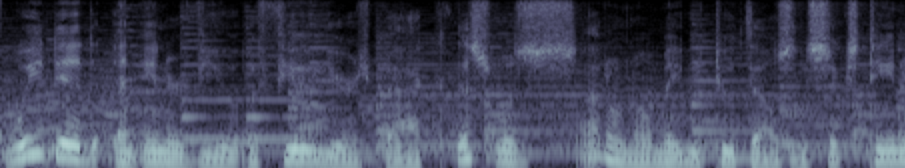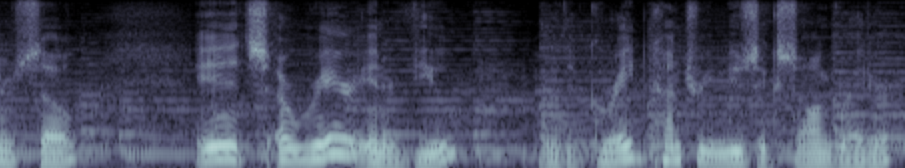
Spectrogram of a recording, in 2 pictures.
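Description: A man's voice: mid-range voice, lively intonation, a little slow, over music. A man hosting a radio interview show, speaking in a polite, announcer-like way with scripted introductions.

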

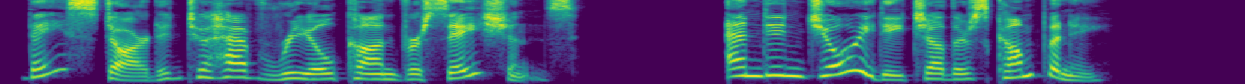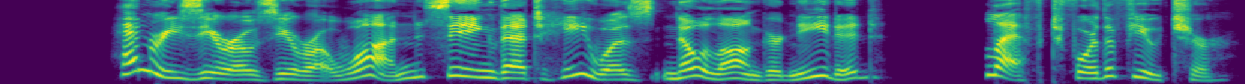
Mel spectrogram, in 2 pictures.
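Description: A woman narrating a futuristic fairy tale in an audio drama, with a measured storybook delivery. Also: medium pitch, no room sound, clean studio sound.

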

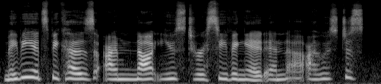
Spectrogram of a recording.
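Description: A woman acting an anxious, self-blaming, injured character who narrates her ordeal in short, halting phrases for an audio drama. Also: a little high, steady tone, no room sound, lightly acted. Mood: hurt, regretful. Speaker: fiction podcast performer.

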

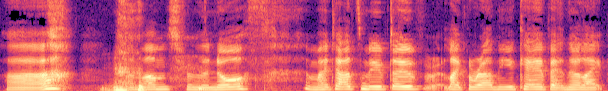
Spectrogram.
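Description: A woman's voice: medium pitch, unhurried, pushed and bright. A young English woman with a few northern touches in her speech, telling stories through giggles on a podcast. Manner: giggly storytelling. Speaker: podcast co-host. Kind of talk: casual chat.

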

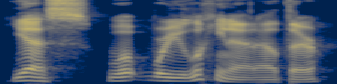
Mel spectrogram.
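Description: A man's voice: medium pitch, animated, moderate pace, voice pushed up, close to an everyday voice. A man voicing a weary, plainspoken young man in an audiobook-style reading, keeping his delivery understated. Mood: dazed.

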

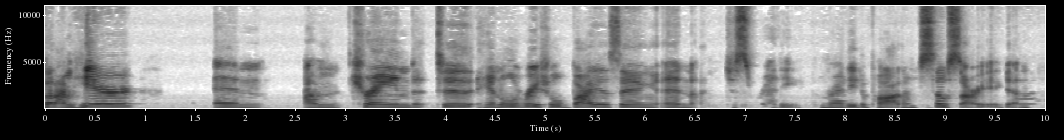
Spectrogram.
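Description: A young woman chats on a podcast in a middle-pitched voice, rambling through a story and circling back with "like" and half-started sentences. She laughs easily as she talks. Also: a bit bright. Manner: rambling storytelling full of "like" and restarts, laughs often. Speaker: podcast co-host. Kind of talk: casual chat.

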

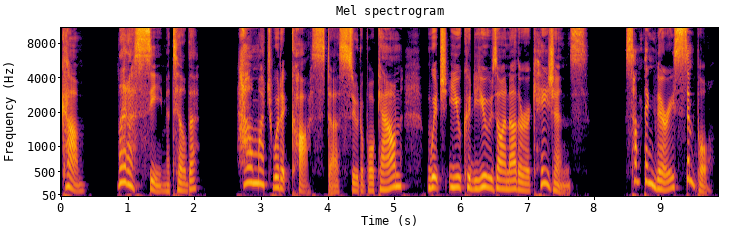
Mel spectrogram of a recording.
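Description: A woman's voice: fairly low pitch, big pitch swings, unhurried, no echo, clean studio sound. A woman voicing a patient, well-meaning clerk husband in a storybook reading, plain-spoken and coaxing.

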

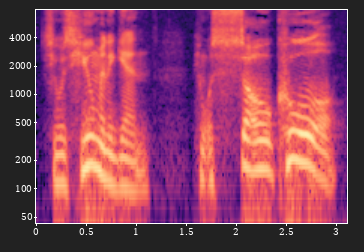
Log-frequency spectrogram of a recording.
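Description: A man playing a casual, excitable boy hero, telling a fantasy adventure in the first person. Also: medium pitch, unhurried, vocal fry, slightly rough, dry recording, studio quality, heavily acted. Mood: narrating. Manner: casual, boyish phrasing. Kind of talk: first-person audiobook narration and drama.

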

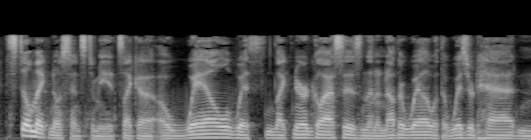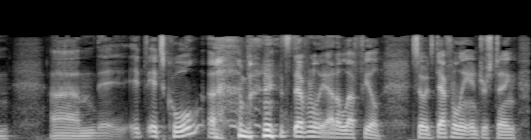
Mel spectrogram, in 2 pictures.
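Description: A man's voice: low-pitched, muffled recording. A man in his forties hosting a podcast, talking casually and rambling a bit while stuffed up with a cold. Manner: relaxed, rambling, many fillers and restarts. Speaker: podcast host. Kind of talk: casual solo podcast monologue.

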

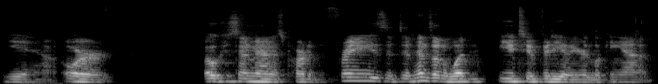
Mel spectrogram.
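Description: A man's voice: medium pitch, normal speed. A man co-hosting a podcast, chatting in an easygoing, hesitant way with ums. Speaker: podcast co-host. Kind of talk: casual chat.

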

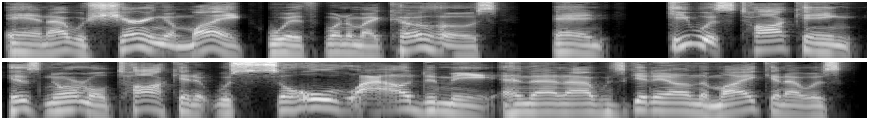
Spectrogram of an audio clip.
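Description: A man with a quiet voice hosting a podcast, asking curious, friendly questions and chatting about microphones into a dynamic mic. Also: medium pitch, moderate pace, few pauses, no room sound. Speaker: podcast host. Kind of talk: interview questions and chat.

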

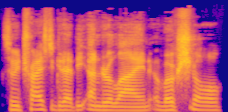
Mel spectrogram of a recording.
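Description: A man talks as a guest in a conversational interview, thinking as he explains. His voice sits at a middle pitch with a creaky, gravelly grain. The sound is dry, with very little room. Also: steady tone, fast talker, a bit bright, no room sound. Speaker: audio drama writer, interview guest.

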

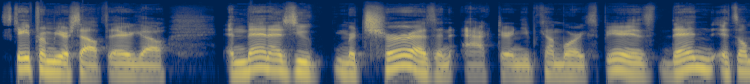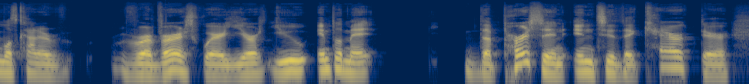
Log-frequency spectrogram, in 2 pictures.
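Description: A man's voice: medium pitch, animated, normal speed, a bit bright, no room sound, clean studio sound. A man speaking as a guest on a podcast, talking things through thoughtfully with hedges and restarts. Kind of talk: casual podcast discussion.

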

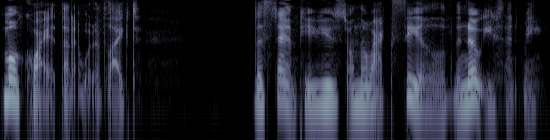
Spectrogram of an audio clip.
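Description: A woman's voice: mid-range voice, moderate pace, vocal fry, darkish tone, dry recording, clean studio sound. A woman voicing a guarded, easily annoyed young heroine who prods for answers in an audio story. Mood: hesitant. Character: guarded, indignant woman, daughter of a powerful father.

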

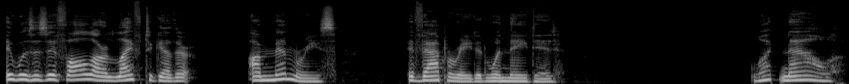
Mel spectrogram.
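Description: A woman's voice: lowish voice, takes it slowly, pauses often, warm tone. A woman performing scripted first-person dramatic narration in a reflective, intimate storytelling manner.

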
